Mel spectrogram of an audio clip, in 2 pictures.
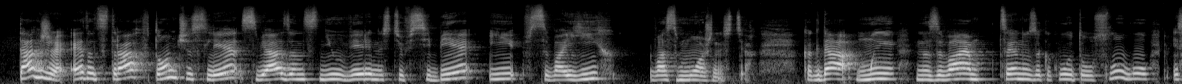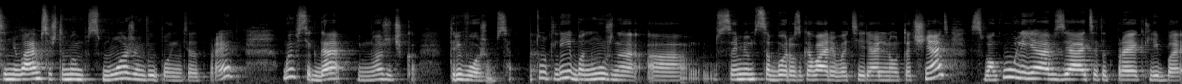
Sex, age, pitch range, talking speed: female, 20-39, 210-260 Hz, 130 wpm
